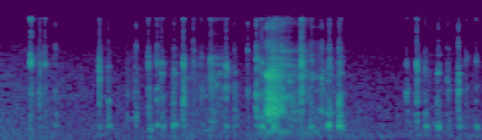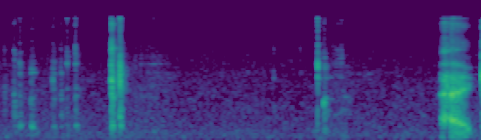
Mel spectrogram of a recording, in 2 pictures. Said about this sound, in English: I'll just type him a quick note.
